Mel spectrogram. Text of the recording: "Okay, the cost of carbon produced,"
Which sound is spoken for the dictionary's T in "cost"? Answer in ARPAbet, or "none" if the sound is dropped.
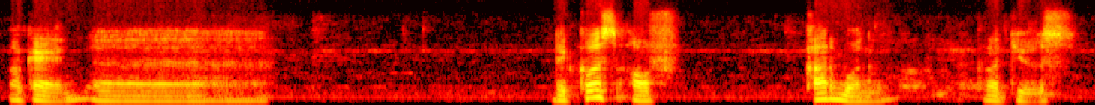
none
